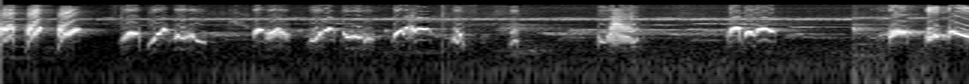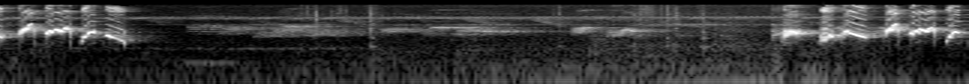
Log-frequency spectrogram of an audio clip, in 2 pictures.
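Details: Red-whiskered bulbul singing in competition style, used to train caged birds to sing at dawn: bursts of quick, bright warbled notes in rapid runs with short pauses, a steady thin high tone running underneath.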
